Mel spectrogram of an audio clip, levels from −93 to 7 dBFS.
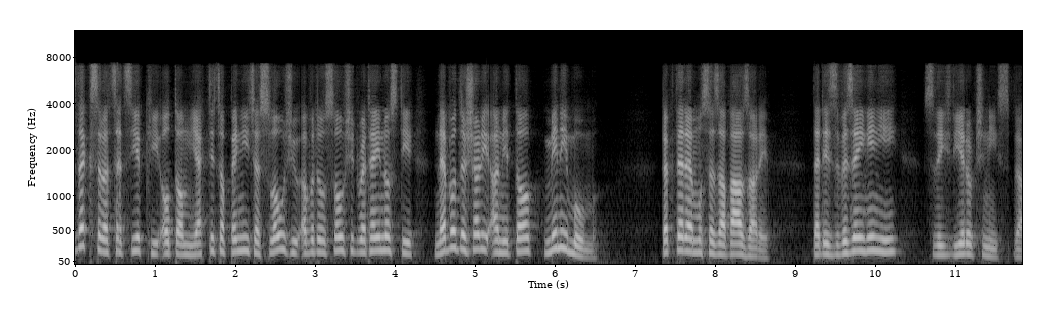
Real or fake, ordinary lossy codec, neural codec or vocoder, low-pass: fake; AAC, 48 kbps; codec, 16 kHz, 0.2 kbps, FocalCodec; 7.2 kHz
